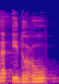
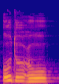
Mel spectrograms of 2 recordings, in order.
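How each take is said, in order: First: The word begins with an i vowel. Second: The word begins with a u vowel. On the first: The speaker calls it wrong. "وليس إدعو" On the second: The speaker calls it right. "بل أدعو"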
